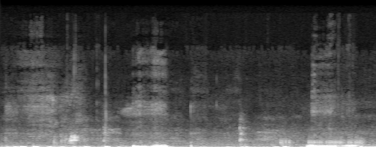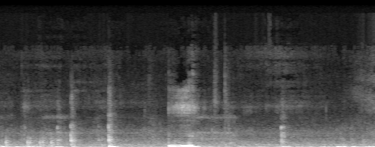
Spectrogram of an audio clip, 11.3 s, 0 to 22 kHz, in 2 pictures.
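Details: Sleeping Corgi dog with loud snores: low, rattling snore bursts about every three seconds, near 20 breaths a minute, over quiet room noise.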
